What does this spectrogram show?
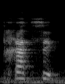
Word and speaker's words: pratique: Là, j'entends la prononciation espagnole, practicar. OK? En français, il n'y a pas de C. En français, on va dire pratique.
